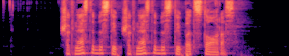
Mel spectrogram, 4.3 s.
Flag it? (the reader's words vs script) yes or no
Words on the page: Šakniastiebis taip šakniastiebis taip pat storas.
no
